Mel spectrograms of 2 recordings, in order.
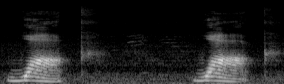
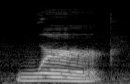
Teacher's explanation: Just one thing to notice is that the L in walk is silent. So again, it's an open ah sound with no L. The tongue does not touch the roof of your mouth.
